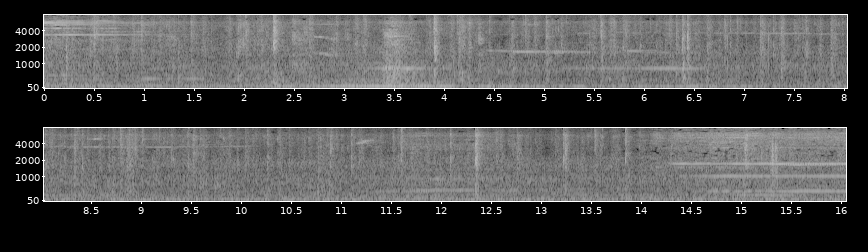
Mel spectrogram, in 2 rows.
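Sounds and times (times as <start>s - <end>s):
freight train rumbling: 0.0s - 16.0s
train wheels clicking and knocking: 0.0s - 16.0s
faint squeals: 1.9s - 10.2s.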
